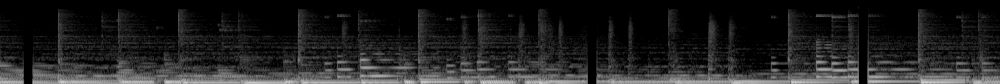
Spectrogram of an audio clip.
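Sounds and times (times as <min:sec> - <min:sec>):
digital keyboard playing jazz: 0:00.0 - 0:10.0.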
